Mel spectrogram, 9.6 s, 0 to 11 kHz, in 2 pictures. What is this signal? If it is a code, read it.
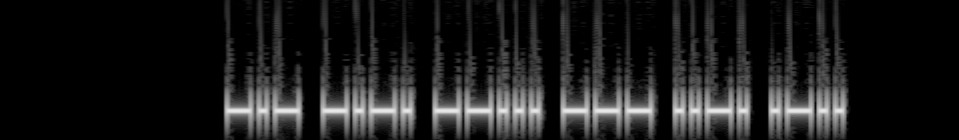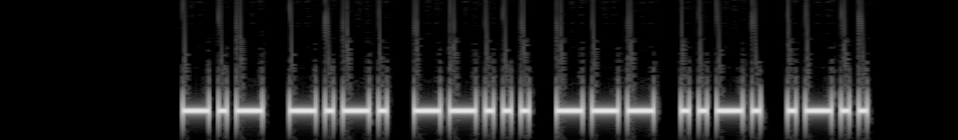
Morse code, heard as a keyed tone, about 29 wpm, 700 Hz. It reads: KC7OFL KC7OFL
